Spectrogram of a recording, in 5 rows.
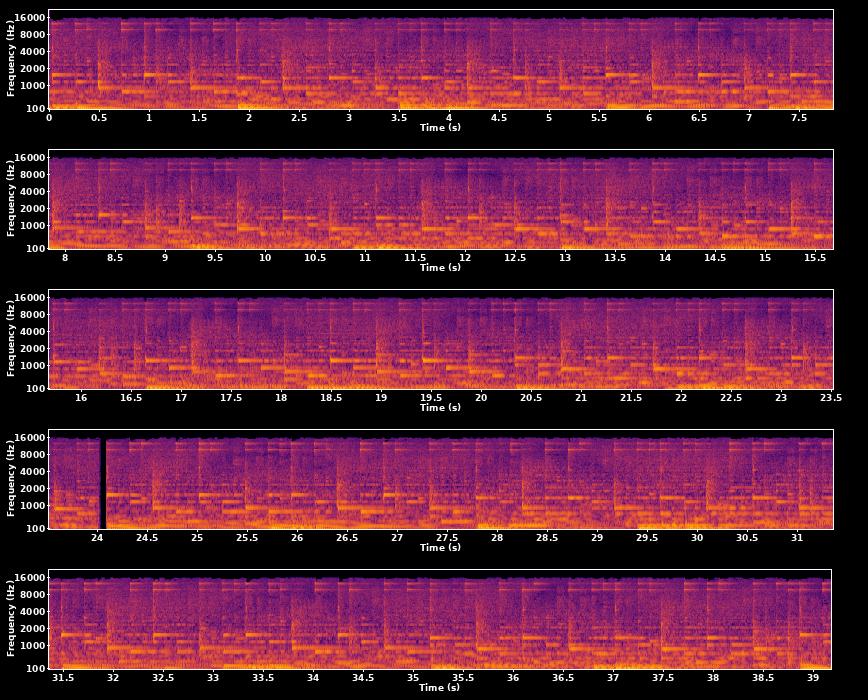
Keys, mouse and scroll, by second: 0.3 click, 2.2 Return, 3.6 Return, 3.7 ctrl+d, 4.1 click, 5.2 middle click, 6.1 click, 6.5-8.1 middle drag, 8.1-9.8 drag, 12.4 middle click, 13.0 click, 13.6 Return, 14.3-19.2 drag, 19.2 ctrl+s, 22.8 click, 26.2 click, 26.7 ctrl+s, 27.4 3, 27.9-29.1 ctrl+middle drag, 29.1 ctrl+s, 29.7 middle click, 30.5 middle click, 31.4 click, 32.2 ctrl+s, 37.6-39.1 middle drag.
